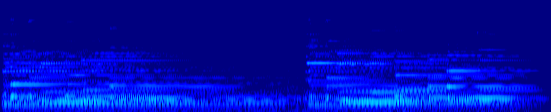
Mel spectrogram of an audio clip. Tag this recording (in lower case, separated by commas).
harp, music, musical instrument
